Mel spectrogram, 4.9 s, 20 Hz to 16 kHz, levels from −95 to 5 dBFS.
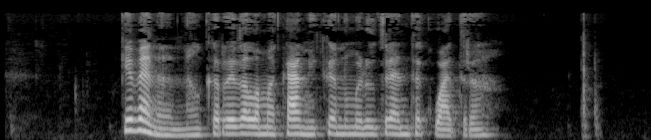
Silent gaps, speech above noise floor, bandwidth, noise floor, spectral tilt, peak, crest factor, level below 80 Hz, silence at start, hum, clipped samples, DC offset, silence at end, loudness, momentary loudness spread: none; 53 dB; 11.5 kHz; -77 dBFS; -5 dB/octave; -2 dBFS; 24 dB; -68 dBFS; 0.9 s; none; under 0.1%; under 0.1%; 0.5 s; -24 LUFS; 18 LU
